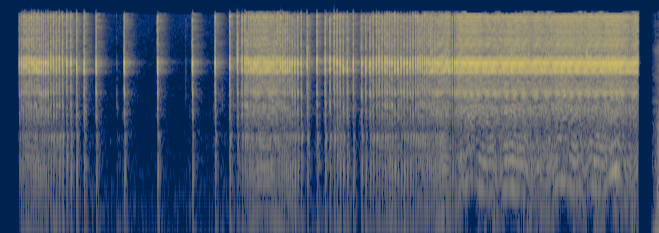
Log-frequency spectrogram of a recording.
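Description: Logo intro sound effect: a noisy, hissing sound that cuts on and off rapidly for the first couple of seconds, then runs steadily.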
